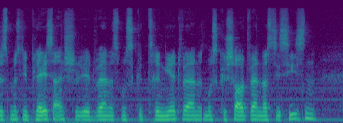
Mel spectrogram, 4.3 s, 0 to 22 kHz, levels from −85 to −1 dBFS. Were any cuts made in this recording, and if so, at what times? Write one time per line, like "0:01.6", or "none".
0:02.5

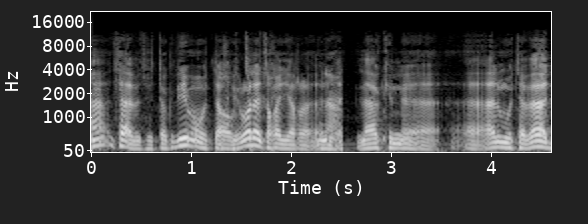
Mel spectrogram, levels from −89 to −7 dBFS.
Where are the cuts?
0:02.5

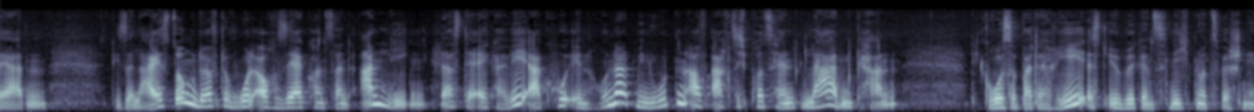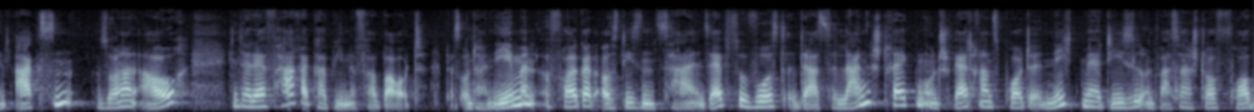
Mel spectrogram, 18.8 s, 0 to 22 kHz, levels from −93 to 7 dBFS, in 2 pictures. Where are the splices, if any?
0:03.3
0:12.7

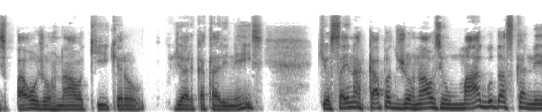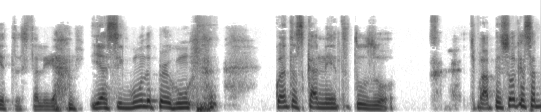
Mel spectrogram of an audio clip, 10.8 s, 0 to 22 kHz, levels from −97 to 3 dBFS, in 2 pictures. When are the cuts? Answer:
0:06.2

